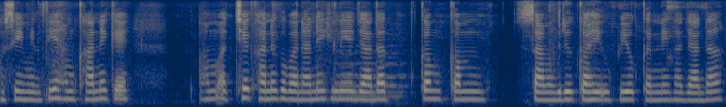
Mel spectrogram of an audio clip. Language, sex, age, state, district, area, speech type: Hindi, female, 45-60, Uttar Pradesh, Sonbhadra, rural, spontaneous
